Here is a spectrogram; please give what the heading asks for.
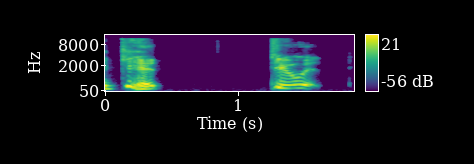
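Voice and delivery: tearful, very high sobbing and weeping. Bill, in tears, points a revolver toward a man; crying while speaking. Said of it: "He's crying, and he goes".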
